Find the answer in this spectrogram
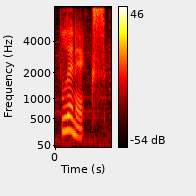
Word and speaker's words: Linux: Linux Linux pronounced Lin UX is a family of open-source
